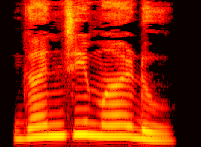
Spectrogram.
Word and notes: ಗಂಜಿಮಠ: gañji maṭha

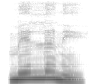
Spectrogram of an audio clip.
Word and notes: ಮೆಲ್ಲನೆ: mellane

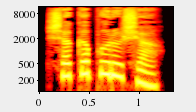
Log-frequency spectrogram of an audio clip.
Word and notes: ಶಕಪುರುಷ: śaka puruṣa

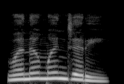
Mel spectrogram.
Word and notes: ವನಮಂಜರಿ: vana manjari; Kannada

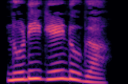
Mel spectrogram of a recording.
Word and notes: ನುಡಿಗೇಡುಗ: Kannada

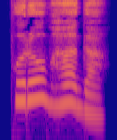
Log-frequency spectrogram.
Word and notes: ಪ್ರಭಾಗ: prabhāga

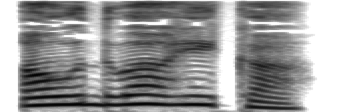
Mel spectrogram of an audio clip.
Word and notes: ಔದ್ವಾಹಿಕ: kannada

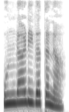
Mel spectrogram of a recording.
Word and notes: ಉಂಡಾಡಿಗತನ: Kannada

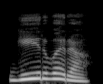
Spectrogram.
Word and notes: ಗೀರ್ವರ: gīrvara

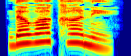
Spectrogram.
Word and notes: ದವಾಖಾನೆ: davā khāne

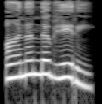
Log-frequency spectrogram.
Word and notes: ಆನಂದಭೇರಿ: Kannada

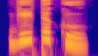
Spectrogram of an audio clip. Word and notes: ಗಿಟಕು: giṭaku

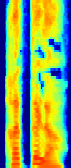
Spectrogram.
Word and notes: ಹಥಳ: hathaḷa

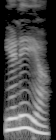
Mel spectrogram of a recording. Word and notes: ಎಲ್ಲಾಯಿ: ellāyi

